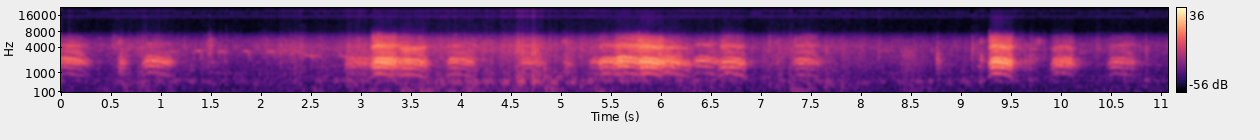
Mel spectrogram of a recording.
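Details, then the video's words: Several crows caw repeatedly, short rasping notes in irregular runs with a few louder, harsher calls standing out. "Crow Sound Effects"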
